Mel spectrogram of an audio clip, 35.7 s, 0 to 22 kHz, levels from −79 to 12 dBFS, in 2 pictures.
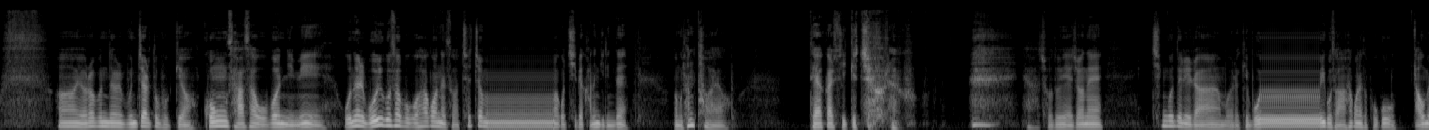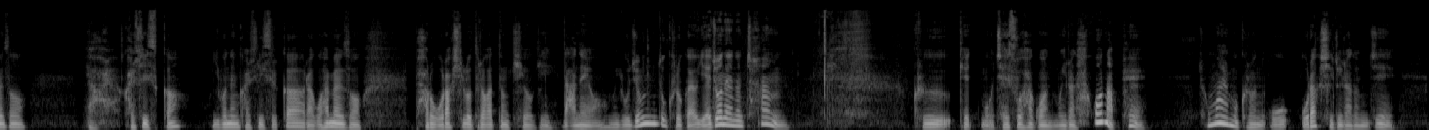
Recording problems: audio freezing; at 6 s for 1 s and at 16 s for 0.5 s

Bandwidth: 15.5 kHz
